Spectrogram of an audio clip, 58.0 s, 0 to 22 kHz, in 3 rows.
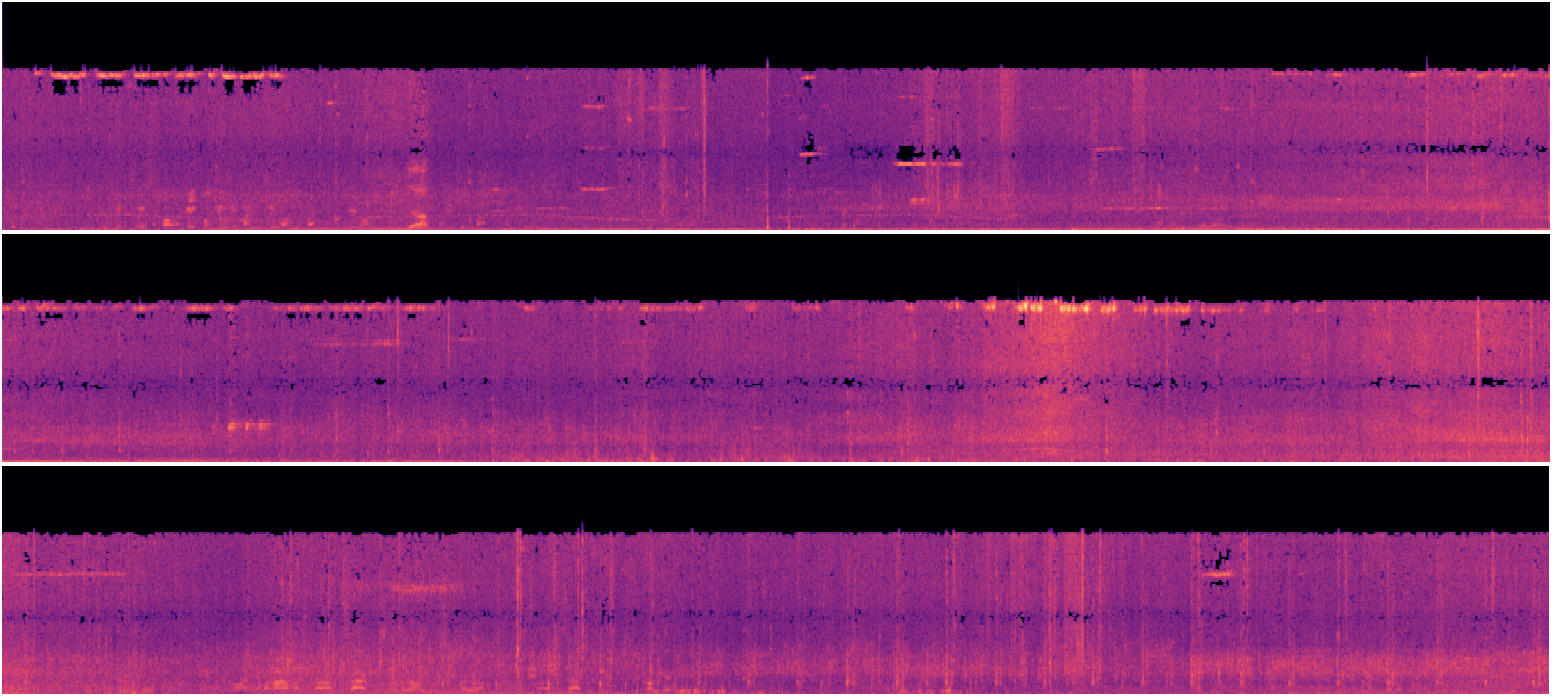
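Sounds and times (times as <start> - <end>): street traffic noise: 0.0 - 58.0
wind rumbling on microphone: 14.5 - 58.0.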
